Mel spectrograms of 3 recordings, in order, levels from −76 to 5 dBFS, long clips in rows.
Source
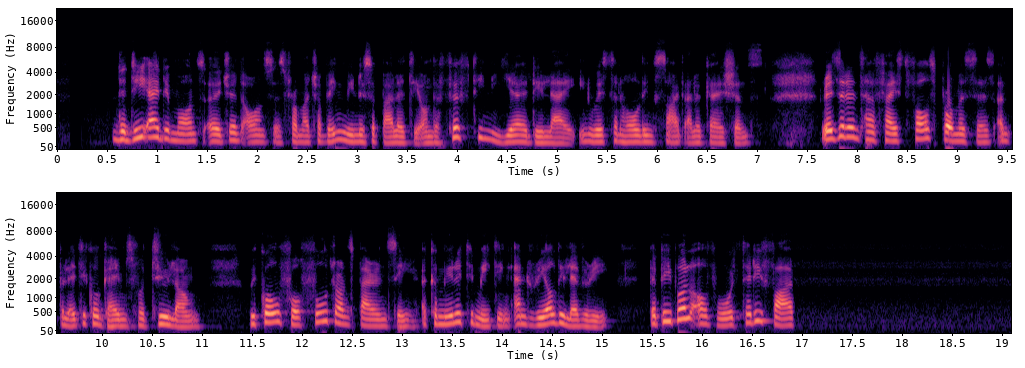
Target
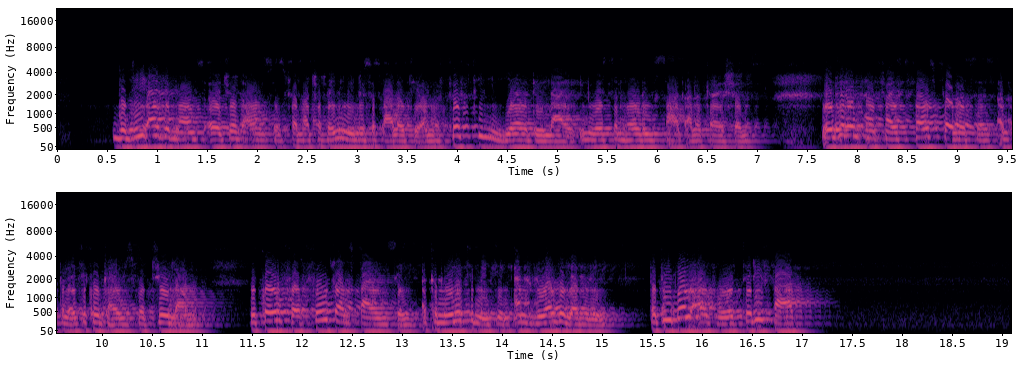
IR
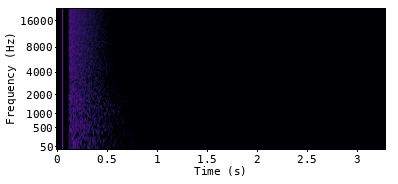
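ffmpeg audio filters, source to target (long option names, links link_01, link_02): -filter_complex "[0:a]aecho=1:1:96|192|288|384|480:0.237|0.109|0.0502|0.0231|0.0106,aeval=exprs='(tanh(15.8*val(0)+0.4)-tanh(0.4))/15.8':channel_layout=same,equalizer=frequency=1300:width=6.7:gain=13,afreqshift=35,asplit=2[link_01][link_02];[1:a]atrim=start_sample=2205,atrim=end_sample=3969[link_03];[link_02][link_03]afir=irnorm=-1:irlink=0,volume=-3.5dB[link_04];[link_01][link_04]amix=inputs=2:normalize=0,acrossover=split=2700[link_05][link_06];[link_06]acompressor=threshold=-60dB:ratio=4:attack=1:release=60[link_07];[link_05][link_07]amix=inputs=2:normalize=0,volume=-6.5dB"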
